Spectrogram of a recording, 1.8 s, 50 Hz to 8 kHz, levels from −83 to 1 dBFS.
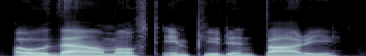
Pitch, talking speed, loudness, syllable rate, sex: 115 Hz, 165 wpm, -19 LUFS, 5.0 syllables/s, male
